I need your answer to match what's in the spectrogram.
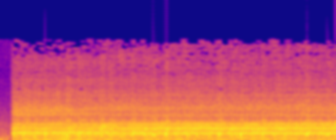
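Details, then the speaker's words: Very old donkey water pump, after thick oil was added to the crankcase: steady whirring with a light rapid clatter, much quieter than before oiling but still showing a heavily scored, worn piston. "जी दोस्तों जैसा कि आप देख सकते हैं कि हमारी इस डंकी पंप की आवाज काफी हद तक कम हो चुकी है यह बहुत पुरानी पंप है और इसका पिस्टन काफी कटा हुआ है"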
